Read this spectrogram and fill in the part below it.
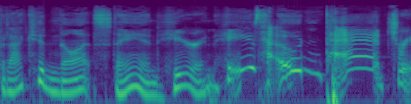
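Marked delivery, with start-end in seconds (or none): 2.1-4.1 mock shrill, swooping woman's yell, very high. Recalling what a woman kept yelling during a game; imitating a woman's yell. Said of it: "she was yelling it".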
